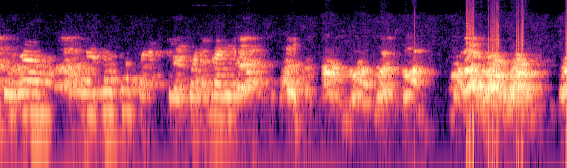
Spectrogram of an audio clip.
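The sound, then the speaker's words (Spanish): A dog barks repeatedly in short, sharp bursts, with whiny yips mixed in, while people talk over and around the barking. “el perro no está invitado.”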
